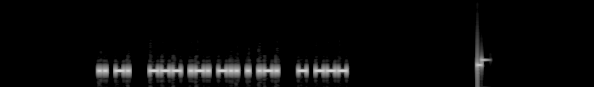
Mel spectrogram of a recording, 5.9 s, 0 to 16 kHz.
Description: Morse code, heard as a keyed tone, about 44 wpm, 700 Hz. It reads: IN ORDER TO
